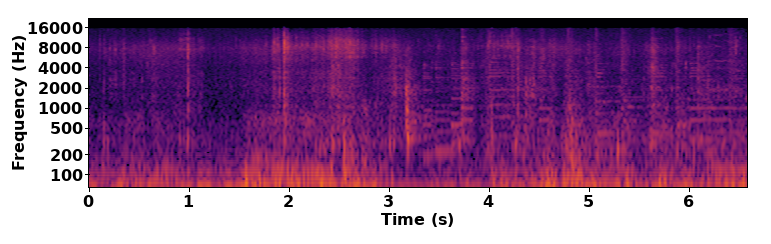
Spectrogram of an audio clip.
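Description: A man biting into and chewing a Reese's Big Cup peanut butter cup filled with crunchy Reese's Puffs cereal, with a few sharp crunches among the chewing, over background music.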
